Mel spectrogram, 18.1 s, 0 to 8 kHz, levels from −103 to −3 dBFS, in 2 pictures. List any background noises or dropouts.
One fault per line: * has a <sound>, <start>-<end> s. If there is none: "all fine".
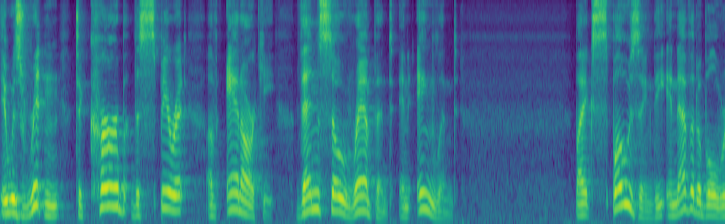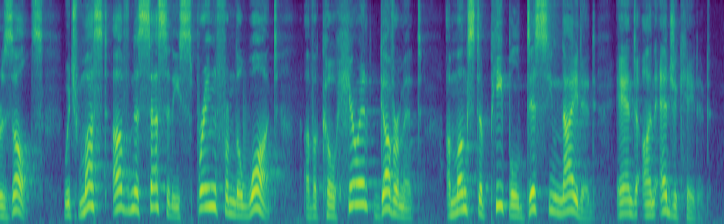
all fine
